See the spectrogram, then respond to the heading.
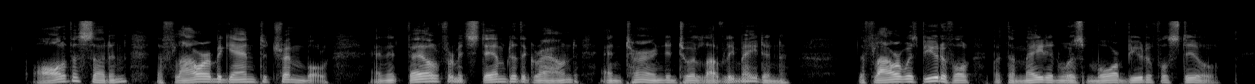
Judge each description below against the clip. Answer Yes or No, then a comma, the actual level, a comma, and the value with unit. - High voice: No, low, 100 Hz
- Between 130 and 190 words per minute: Yes, average, 165 wpm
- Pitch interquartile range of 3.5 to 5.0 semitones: Yes, average, 4.4 semitones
